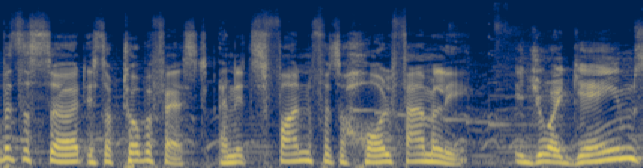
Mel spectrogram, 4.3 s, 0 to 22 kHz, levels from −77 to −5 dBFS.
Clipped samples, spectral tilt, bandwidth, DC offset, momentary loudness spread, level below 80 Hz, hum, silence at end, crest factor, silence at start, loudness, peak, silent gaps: under 0.1%; -5 dB/octave; 15.5 kHz; under 0.1%; 6 LU; -44 dBFS; none; 0 s; 12 dB; 0 s; -19 LUFS; -6 dBFS; none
